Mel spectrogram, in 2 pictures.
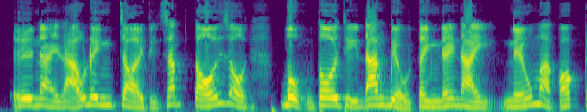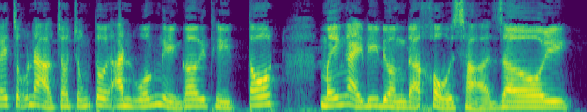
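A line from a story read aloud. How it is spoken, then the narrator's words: Hungry whimpering. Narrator (Vietnamese): Thằng Tí, bây giờ dạ dày đã dính vào da bụng, mếu máo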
